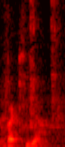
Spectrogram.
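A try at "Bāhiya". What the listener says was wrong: not Bakiya, but Bahiya. No, Hiya. Hiya. Bahiya.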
